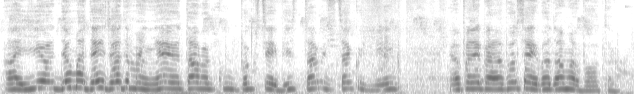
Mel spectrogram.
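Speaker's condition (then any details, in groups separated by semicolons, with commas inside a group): Amyotrophic lateral sclerosis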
